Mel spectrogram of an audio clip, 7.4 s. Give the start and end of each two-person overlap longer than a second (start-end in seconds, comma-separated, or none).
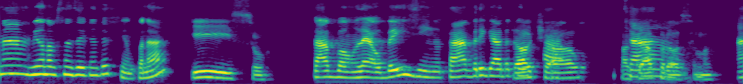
5.1-6.9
